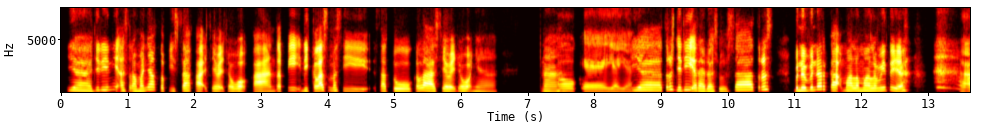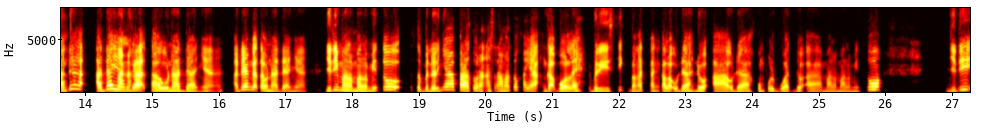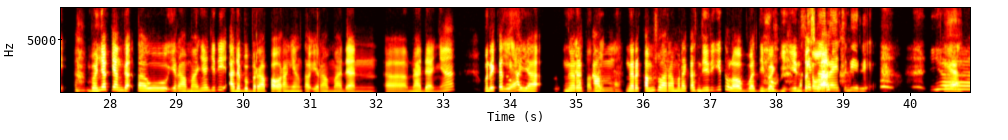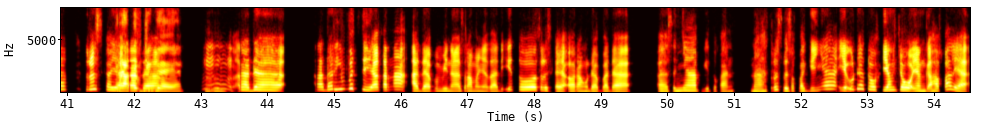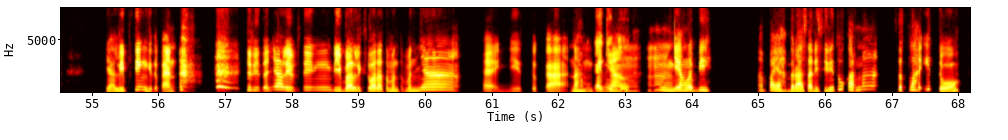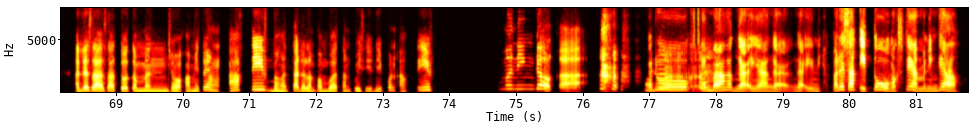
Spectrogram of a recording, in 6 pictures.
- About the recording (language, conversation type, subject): Indonesian, podcast, Pernahkah kamu tiba-tiba teringat kenangan lama saat mendengar lagu baru?
- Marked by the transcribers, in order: tapping; chuckle; chuckle; other background noise; laughing while speaking: "Oh"; chuckle; in English: "lip sync"; chuckle; in English: "lip sync"; sad: "meninggal, Kak"; crying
